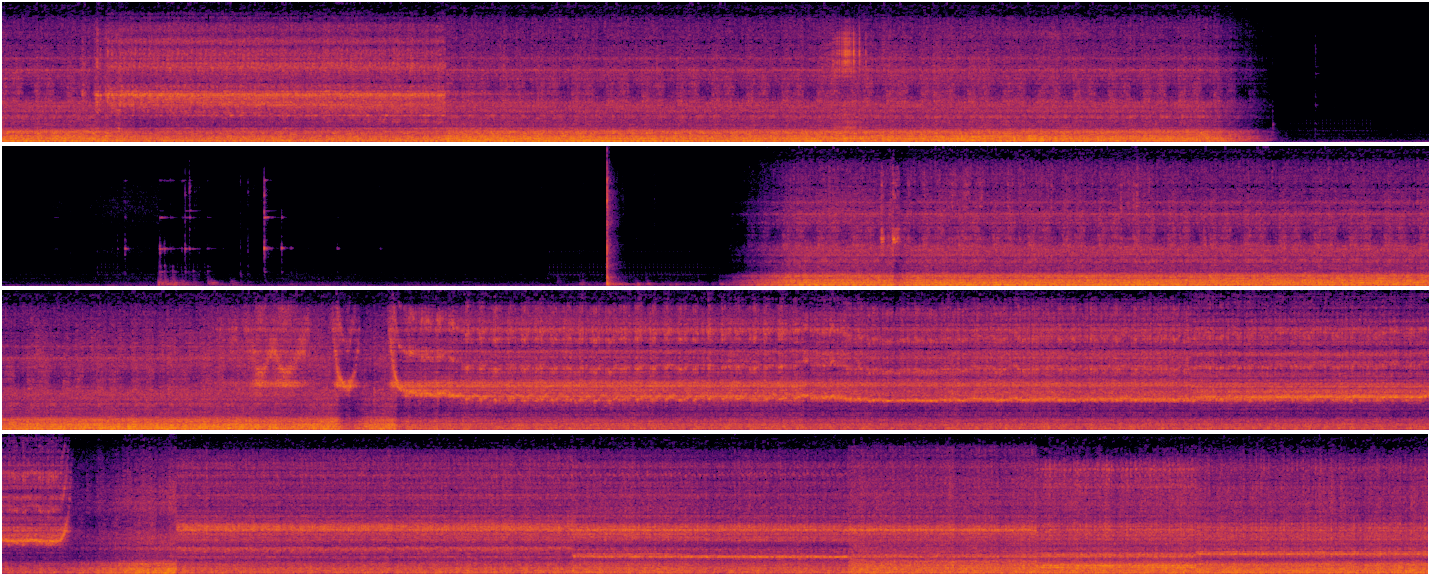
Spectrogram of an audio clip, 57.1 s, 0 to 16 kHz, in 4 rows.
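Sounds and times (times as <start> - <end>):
metal lathe running: 0.0 - 12.6, 21.7 - 57.0
high squeal of cutting tool: 0.1 - 5.4, 22.2 - 26.8, 30.4 - 43.6, 44.6 - 57.0.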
